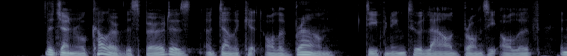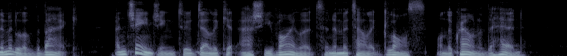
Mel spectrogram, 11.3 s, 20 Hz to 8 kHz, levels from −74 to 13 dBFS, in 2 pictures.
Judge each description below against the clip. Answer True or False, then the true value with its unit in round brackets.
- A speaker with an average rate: False (215 wpm)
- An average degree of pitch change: True (3.6 semitones)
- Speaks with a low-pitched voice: True (90 Hz)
